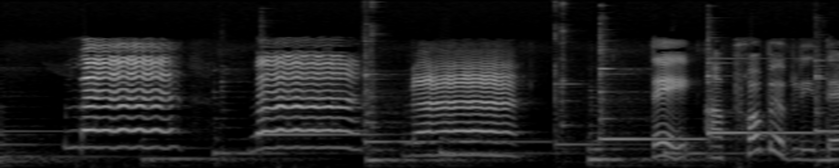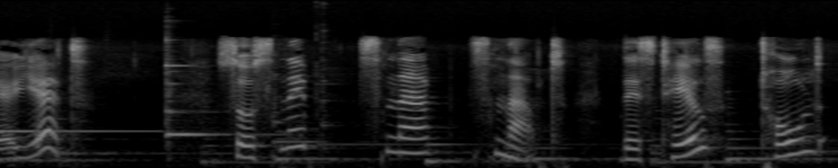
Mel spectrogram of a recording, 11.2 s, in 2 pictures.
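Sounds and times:
billy goat bleating: 0:00.4 - 0:03.6
speech: 0:04.4 - 0:06.2, 0:07.0 - 0:11.1.

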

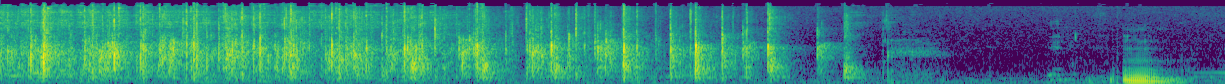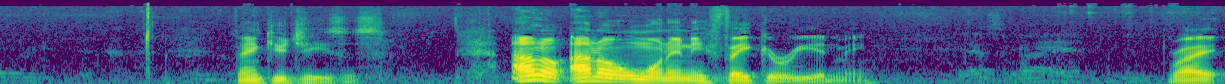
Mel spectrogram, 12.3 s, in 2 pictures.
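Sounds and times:
audience applauding: 0:00.0 - 0:04.4
speech: 0:07.3 - 0:10.6, 0:12.0 - 0:12.2.

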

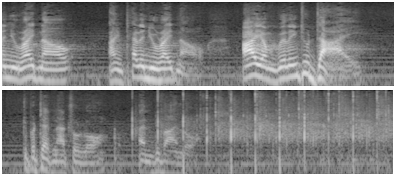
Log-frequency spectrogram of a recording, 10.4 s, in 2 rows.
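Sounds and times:
speech: 0:00.0 - 0:04.8, 0:05.5 - 0:08.0
church audience clapping: 0:07.0 - 0:10.4.

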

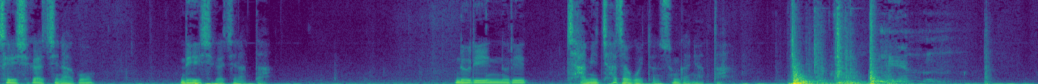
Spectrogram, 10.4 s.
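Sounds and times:
speech: 0:00.0 - 0:01.1, 0:01.8 - 0:02.8, 0:04.6 - 0:07.4, 0:08.0 - 0:09.5
door bursting open: 0:07.8 - 0:09.2
sharp knock: 0:07.9 - 0:08.9.

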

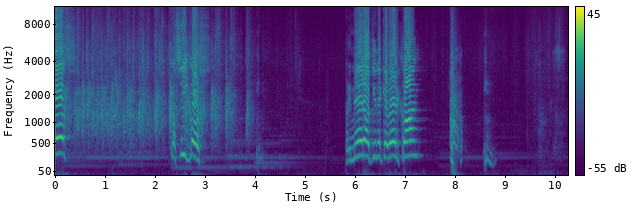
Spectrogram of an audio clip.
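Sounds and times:
audience clapping: 0:00.0 - 0:04.3
speech: 0:02.3 - 0:03.1, 0:05.8 - 0:07.4, 0:08.6 - 0:08.8.

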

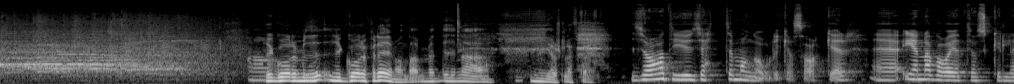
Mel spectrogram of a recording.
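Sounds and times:
applause edited into a recording: 0:00.0 - 0:02.6
speech: 0:02.5 - 0:10.1.

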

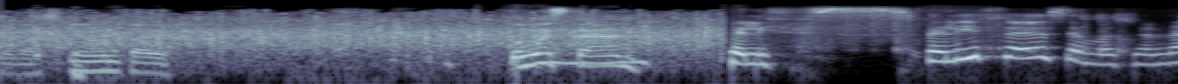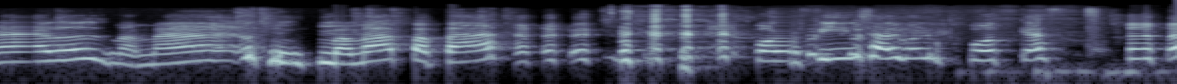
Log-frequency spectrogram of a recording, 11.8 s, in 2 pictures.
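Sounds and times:
recorded applause sound effect: 0:00.0 - 0:03.7
speech: 0:00.4 - 0:01.2, 0:02.6 - 0:11.7
laughter: 0:01.6 - 0:03.3, 0:08.2 - 0:11.7.

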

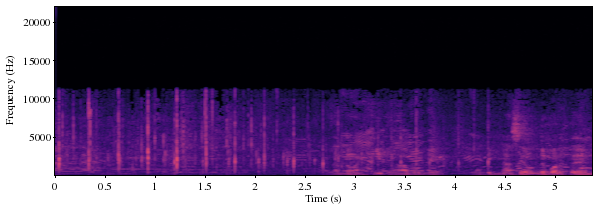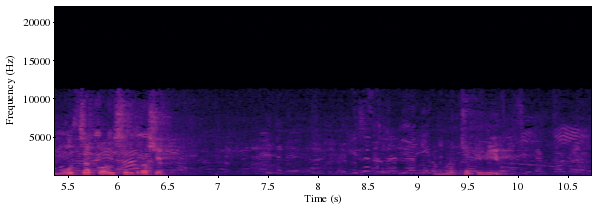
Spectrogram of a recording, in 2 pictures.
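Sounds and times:
audience applause: 0:00.0 - 0:04.6
speech: 0:02.8 - 0:06.6, 0:09.4 - 0:10.1.

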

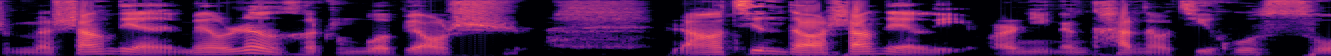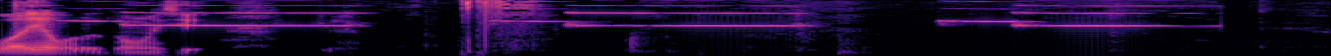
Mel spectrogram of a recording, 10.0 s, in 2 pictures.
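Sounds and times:
speech: 0:00.0 - 0:06.0
doorbell ringing: 0:05.3 - 0:09.6.

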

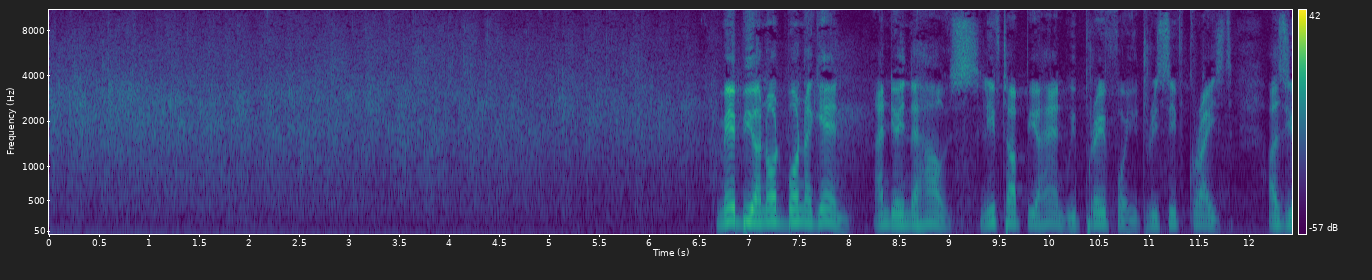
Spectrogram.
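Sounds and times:
audience clapping: 0:00.0 - 0:08.4
speech: 0:06.6 - 0:12.4.

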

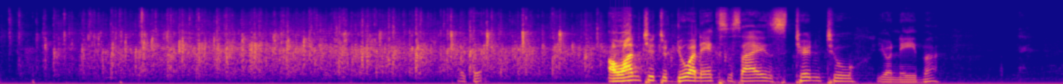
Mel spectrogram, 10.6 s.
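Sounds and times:
audience applause: 0:00.0 - 0:07.8
speech: 0:04.6 - 0:05.0, 0:06.1 - 0:09.5.

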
